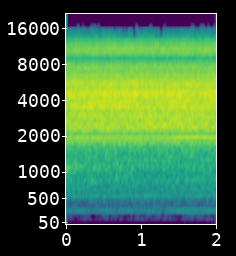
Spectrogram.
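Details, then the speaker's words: Valve being lapped on its seat with a drill during an engine refresh: steady high hissy grinding without rhythm, the sound changing as it goes from coarse to fine; normal valve lapping. "You can hear the uh the stone. Imagine like the stone going from a big grind to a small stuff grind like it's um going from coarse to"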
